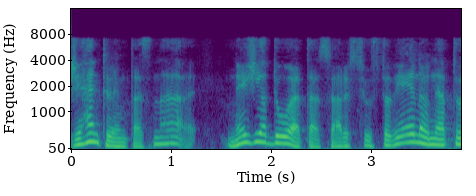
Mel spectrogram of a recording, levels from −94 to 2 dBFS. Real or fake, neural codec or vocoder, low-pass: fake; codec, 16 kHz, 1.1 kbps, Voila-Tokenizer; 7.2 kHz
